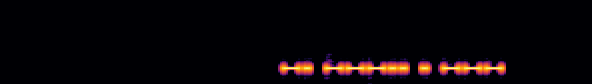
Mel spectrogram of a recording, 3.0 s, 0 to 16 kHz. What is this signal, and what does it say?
Morse code, heard as a keyed tone, about 46 wpm, 700 Hz. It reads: N8EO
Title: USA Call Signs - 4 Characters - 45wpm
